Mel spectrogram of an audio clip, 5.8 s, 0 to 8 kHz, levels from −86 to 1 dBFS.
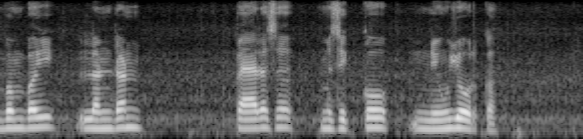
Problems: background sounds at intervals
